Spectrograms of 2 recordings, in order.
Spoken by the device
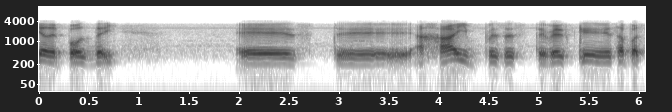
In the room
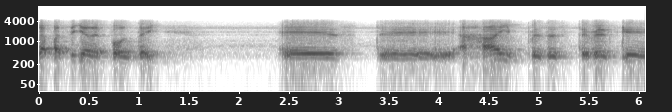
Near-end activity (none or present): none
